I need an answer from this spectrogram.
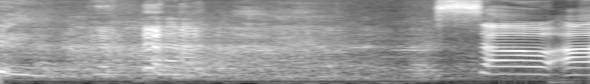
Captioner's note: laughs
